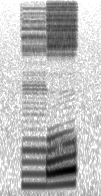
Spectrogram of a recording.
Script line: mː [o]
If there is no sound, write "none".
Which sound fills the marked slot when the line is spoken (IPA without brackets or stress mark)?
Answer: o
